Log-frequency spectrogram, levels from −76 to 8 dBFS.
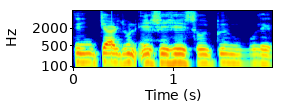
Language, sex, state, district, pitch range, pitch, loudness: Bengali, male, West Bengal, Dakshin Dinajpur, 125-130 Hz, 130 Hz, -18 LUFS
